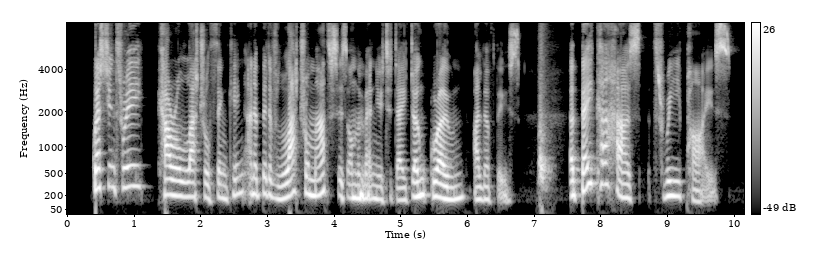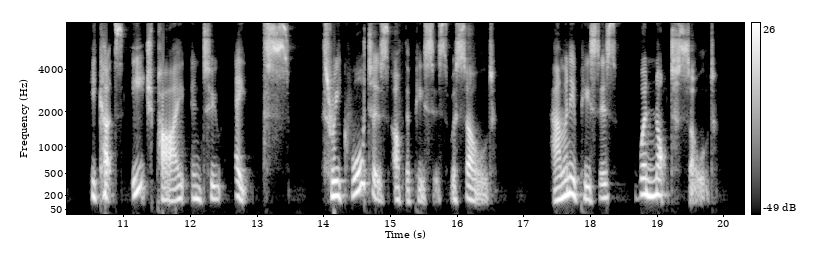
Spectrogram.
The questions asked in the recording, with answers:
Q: How many pieces were not sold?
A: And the answer is there are six unsold pieces.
